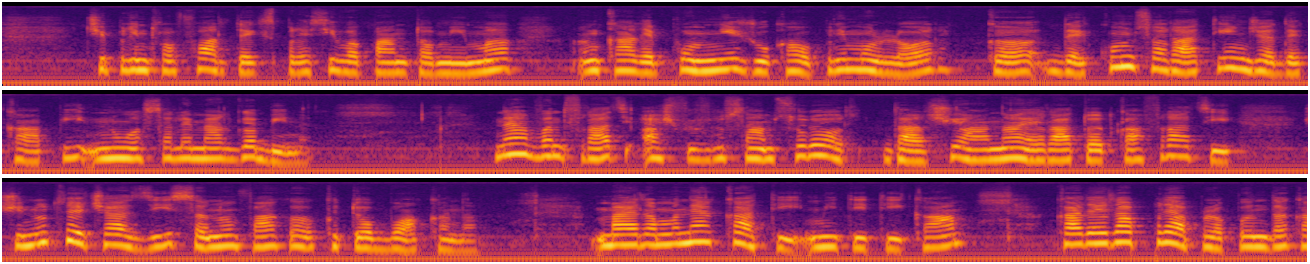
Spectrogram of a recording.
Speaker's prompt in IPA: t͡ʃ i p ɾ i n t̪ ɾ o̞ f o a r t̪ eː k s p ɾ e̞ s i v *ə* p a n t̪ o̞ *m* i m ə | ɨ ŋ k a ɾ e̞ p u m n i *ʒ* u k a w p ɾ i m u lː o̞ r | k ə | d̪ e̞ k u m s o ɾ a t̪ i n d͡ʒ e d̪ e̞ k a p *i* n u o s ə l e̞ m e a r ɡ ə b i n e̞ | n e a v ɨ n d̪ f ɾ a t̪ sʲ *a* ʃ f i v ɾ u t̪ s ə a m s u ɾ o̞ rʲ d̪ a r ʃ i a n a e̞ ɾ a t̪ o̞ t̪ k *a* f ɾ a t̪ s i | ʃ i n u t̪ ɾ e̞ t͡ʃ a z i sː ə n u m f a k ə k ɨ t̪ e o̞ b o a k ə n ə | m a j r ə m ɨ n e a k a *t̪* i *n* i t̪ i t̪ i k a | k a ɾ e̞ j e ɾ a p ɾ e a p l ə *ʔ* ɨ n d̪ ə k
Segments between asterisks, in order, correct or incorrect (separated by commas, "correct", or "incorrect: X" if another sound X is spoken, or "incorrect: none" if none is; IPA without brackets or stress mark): correct, correct, correct, correct, correct, correct, correct, incorrect: m, incorrect: p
